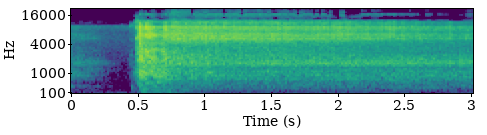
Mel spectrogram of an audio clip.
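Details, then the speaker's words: Harley Shovelhead with S&S Super E carb, in neutral with the enricher on: harsh metallic grinding and ratcheting as the starter engages during cranking; Bendix or starter drive suspected, not confirmed. "I think it's a Bendix or the starter Drive so yeah so that's an issue"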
